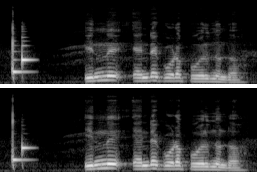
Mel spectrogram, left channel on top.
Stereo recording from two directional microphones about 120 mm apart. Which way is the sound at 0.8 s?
10° right (ahead or behind).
